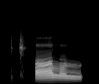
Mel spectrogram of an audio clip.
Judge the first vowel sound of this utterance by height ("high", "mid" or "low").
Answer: low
